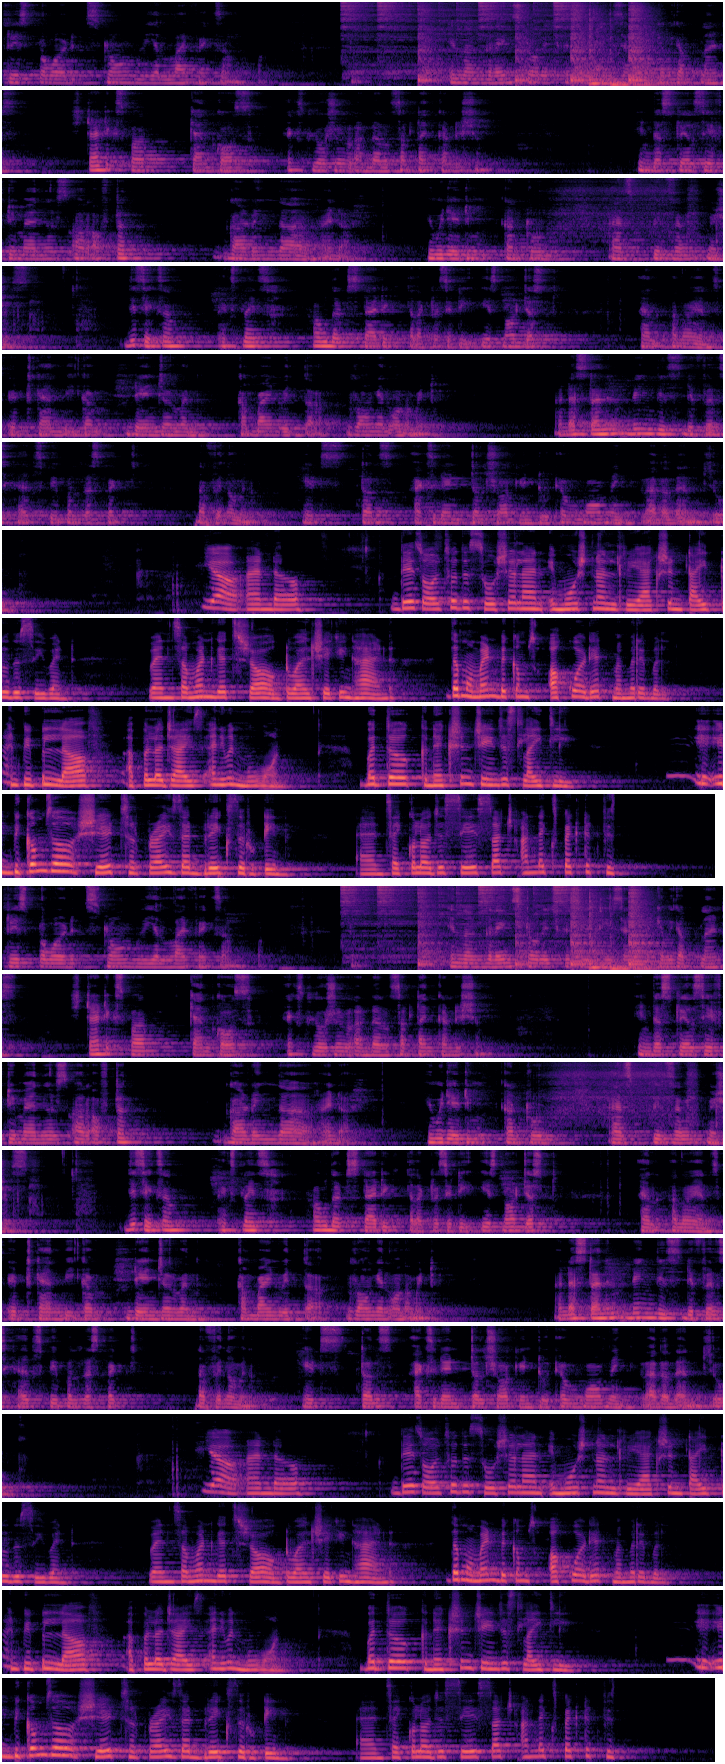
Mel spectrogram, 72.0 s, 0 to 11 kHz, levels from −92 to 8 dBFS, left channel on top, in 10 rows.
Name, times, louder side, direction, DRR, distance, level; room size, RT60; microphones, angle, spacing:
voice 1, 0.0-2.4 3.5-3.6 4.5-7.3 8.1-8.7 9.1-9.7 10.1-12.1 13.6-15.8 16.5-18.0 18.7-22.0 22.4-22.5 22.9-23.5 23.7-24.4 24.7-27.0 28.0-30.9 31.2-33.2 34.4-37.2 38.0-38.8 39.0-43.3 45.3-45.5, right 2 dB, 80° right, 10 dB, 1.1 m, -40 dB
sound 1, 3.4-6.7, right 1 dB, 25° right, 2.7 m, -40 dB
voice 2, 45.3-46.3 47.2-51.1 51.9-54.4 54.9-57.1 57.7-58.6 58.9-60.5 61.3-63.4 64.3-67.8 68.5-71.0, left 3 dB, 25° left, 16 dB, 0.4 m, -30 dB
14.0 x 12.0 x 7.3 m, 1.3 s
head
